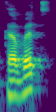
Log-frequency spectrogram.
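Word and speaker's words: כבד: gloria, que por cierto se escribe igual que la palabra que le escribí, hígado, pero hígado se pronuncia kabet, kebod, gloria.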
